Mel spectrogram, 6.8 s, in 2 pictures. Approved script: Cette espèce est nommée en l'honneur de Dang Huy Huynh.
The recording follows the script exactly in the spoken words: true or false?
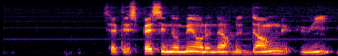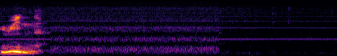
true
